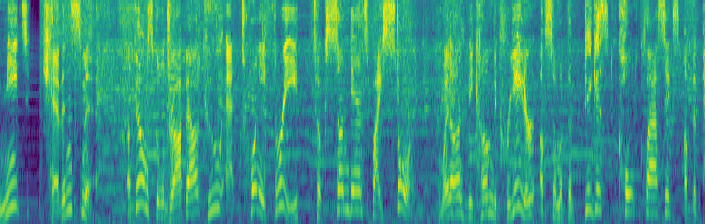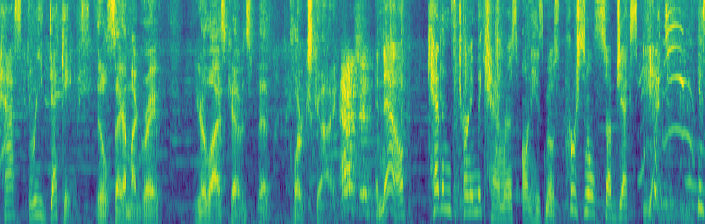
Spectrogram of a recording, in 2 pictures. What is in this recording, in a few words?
narration sample; celeb show-off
